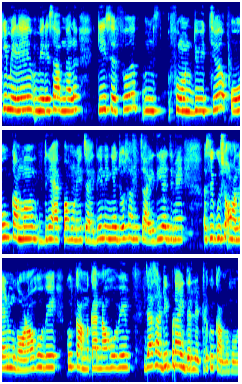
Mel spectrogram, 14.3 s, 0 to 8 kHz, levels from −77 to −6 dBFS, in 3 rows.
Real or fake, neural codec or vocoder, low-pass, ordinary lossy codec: real; none; 7.2 kHz; none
